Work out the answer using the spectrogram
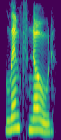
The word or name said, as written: lymph node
